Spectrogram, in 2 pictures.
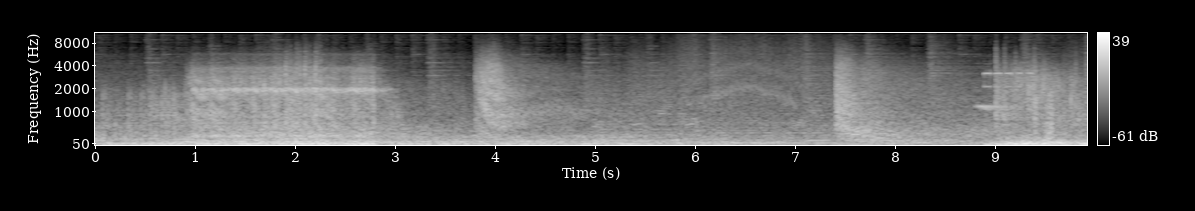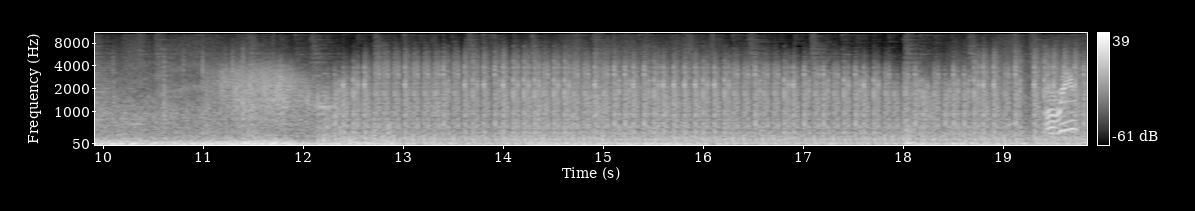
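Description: Space battle weapons fire in Battlestar Galactica Deadlock, loud bursts of rapid automatic cannon fire and heavy booms, with rumbling explosions, sweeping whooshes and a voice speaking over the combat.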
